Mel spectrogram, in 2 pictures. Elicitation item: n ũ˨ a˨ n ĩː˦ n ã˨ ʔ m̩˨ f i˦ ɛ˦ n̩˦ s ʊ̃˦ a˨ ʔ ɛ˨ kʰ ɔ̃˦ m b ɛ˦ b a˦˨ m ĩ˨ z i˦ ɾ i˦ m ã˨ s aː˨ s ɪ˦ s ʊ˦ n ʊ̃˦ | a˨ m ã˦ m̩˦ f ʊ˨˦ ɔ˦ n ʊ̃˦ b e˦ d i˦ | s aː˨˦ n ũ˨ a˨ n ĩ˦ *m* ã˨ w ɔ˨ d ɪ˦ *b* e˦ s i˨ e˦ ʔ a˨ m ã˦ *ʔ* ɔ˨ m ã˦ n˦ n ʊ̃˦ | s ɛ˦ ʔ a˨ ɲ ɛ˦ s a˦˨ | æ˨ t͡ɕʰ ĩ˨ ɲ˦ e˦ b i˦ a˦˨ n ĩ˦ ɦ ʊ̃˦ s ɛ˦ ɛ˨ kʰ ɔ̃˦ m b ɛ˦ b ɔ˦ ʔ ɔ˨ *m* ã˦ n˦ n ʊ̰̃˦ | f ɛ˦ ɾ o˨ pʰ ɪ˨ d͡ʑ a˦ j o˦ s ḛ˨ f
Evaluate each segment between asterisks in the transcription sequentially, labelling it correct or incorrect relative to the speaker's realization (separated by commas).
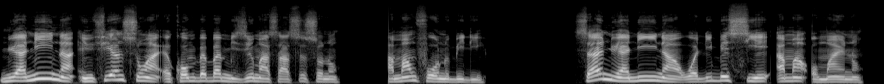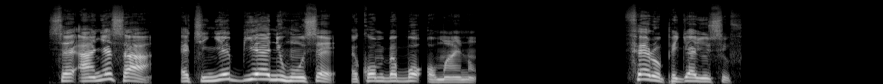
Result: incorrect, correct, correct, correct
